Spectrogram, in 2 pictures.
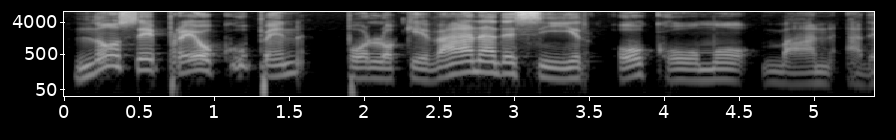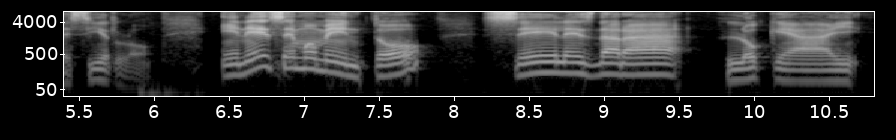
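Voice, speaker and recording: A man preaching in Spanish, which is not his first language, over a video call, reading scripture slowly and often searching for his words. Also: lowish voice, gravelly, no echo, studio quality. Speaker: pastor.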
